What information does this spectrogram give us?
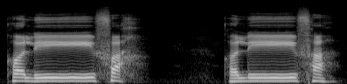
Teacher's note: গোলতা 2 জবর থাকা সত্ত্বেও এখানে মাদে ইবদাল হবে না, একালিপ টান হবে না। শুধুমাত্র গোলতা, গোলতা ছাড়া অন্য যে কোনো হরফে 2 জবর আসলে 1 জবর বাদ দিয়ে একালিপ টানতে হবে, এখানে কিন্তু টানতে হবে না, এখানে বাত হয়ে হা হয়ে যাবে।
